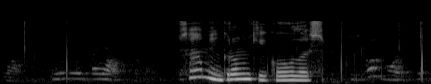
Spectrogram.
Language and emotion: Russian, sad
